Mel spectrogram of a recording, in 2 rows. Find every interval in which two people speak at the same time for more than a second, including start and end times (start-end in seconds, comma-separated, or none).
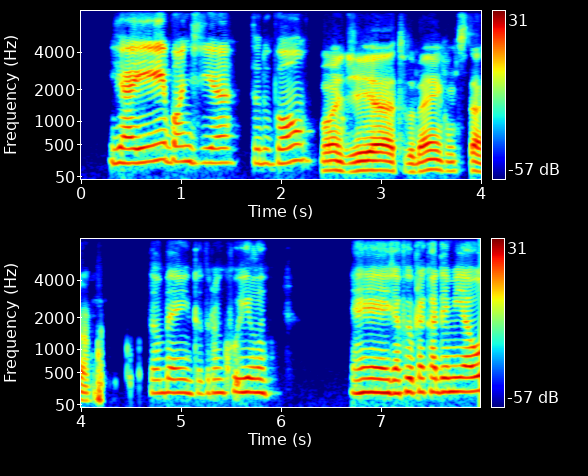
none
